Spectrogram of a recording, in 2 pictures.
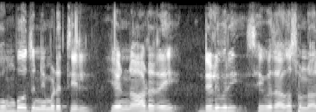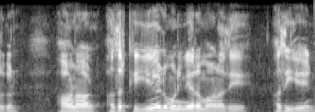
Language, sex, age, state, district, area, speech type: Tamil, male, 45-60, Tamil Nadu, Tiruchirappalli, rural, read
